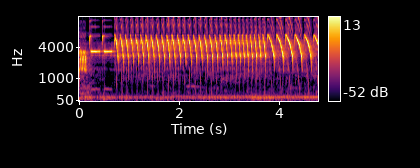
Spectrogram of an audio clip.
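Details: Canary singing in a lure recording for training birds: a few pure high whistles, then a long rapid trill of chopped repeated notes, ending in descending sweeps, with a soft low hum.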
